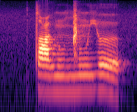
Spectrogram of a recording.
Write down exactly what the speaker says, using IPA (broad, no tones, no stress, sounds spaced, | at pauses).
tˤ a ð ũ ŋ͡ǁ ũ j ə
